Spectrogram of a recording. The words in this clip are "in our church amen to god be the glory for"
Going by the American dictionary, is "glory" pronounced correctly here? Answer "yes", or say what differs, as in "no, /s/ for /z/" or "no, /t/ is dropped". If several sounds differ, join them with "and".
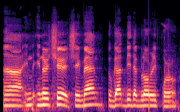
yes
